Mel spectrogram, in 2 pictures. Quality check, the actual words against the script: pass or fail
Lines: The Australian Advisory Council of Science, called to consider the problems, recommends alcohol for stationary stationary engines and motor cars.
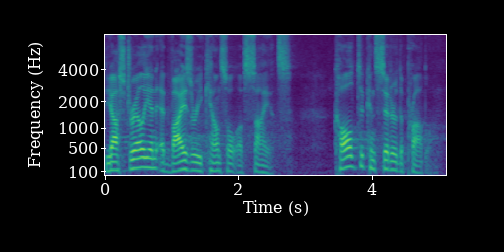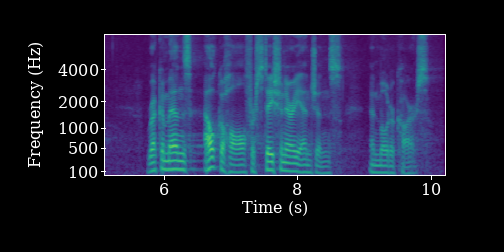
fail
